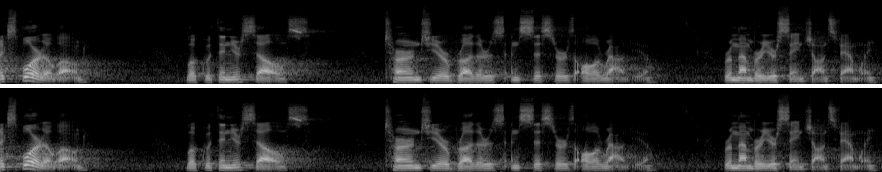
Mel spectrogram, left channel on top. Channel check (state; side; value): normal; both; correlation 0.98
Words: explore it alone. Look within yourselves. Turn to your brothers and sisters all around you. Remember your St. John's family.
